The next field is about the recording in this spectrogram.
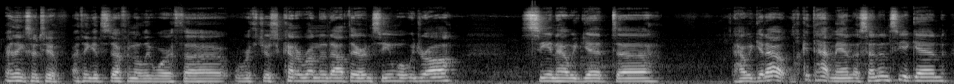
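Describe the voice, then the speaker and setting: A man's voice: on the high side, flat delivery, a little fast, slight background noise. A man giving informal, conversational commentary on a card game as a podcast co-host.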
